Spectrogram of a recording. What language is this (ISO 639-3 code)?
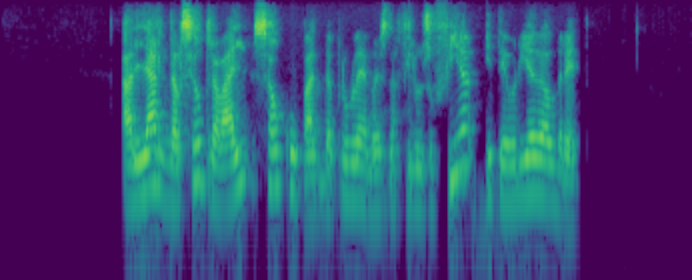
cat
